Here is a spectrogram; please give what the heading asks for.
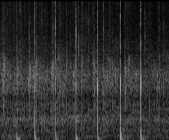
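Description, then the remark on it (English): A brief, thin round of applause for women during a talk on the history of beer brewing: scattered sharp claps, only a few hands, with louder isolated smacks toward the end over a steady low murmur. “So let's have a round of applause, girls.”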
